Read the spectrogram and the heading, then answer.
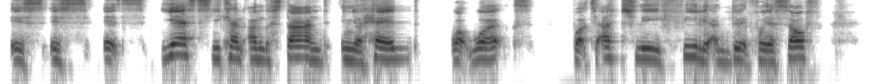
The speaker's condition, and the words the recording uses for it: Stuttering. I can speak for longer and get more connected with the person I'm talking to.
